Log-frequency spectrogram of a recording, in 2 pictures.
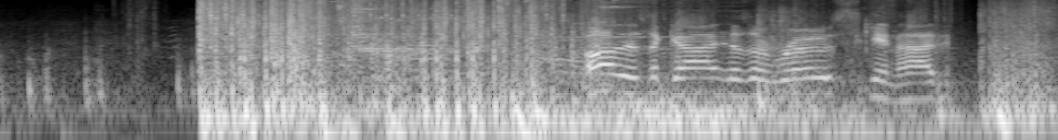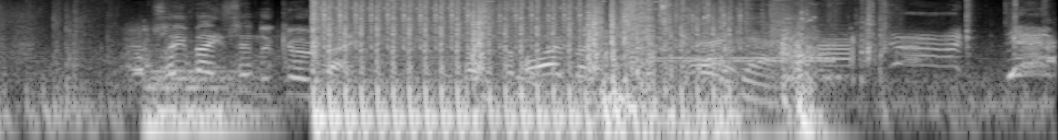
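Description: Rapid gunfire bursts ring out loudly.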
